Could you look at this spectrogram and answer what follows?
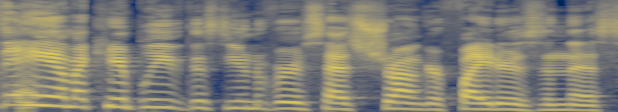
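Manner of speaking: normal talking voice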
